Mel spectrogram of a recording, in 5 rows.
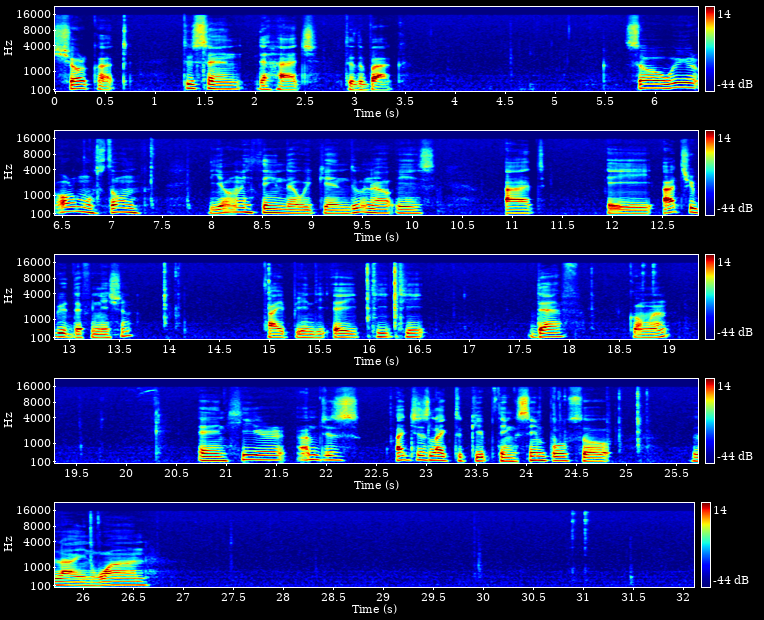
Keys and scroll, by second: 1.5 Return, 14.1 a, 16.1 typing, 24.2-26.2 typing.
